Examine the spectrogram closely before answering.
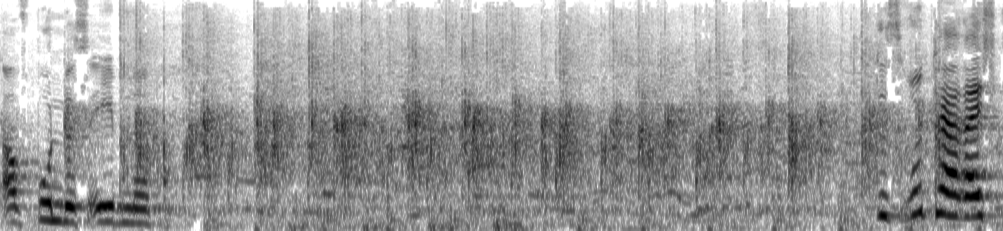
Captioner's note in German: Beifall SPD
